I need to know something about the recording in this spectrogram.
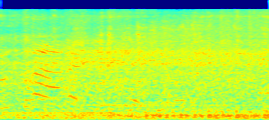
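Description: A car engine idling with a low, steady drone that grows louder from about a second in, under faint crowd voices.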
